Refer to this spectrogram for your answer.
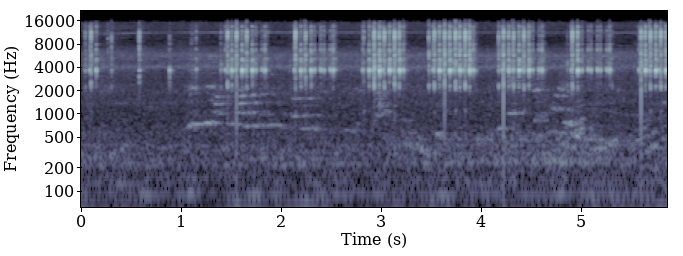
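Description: Sharp, dry clicks in short repeating bursts roughly every two-thirds of a second over a quiet hiss; the hard drive is clicking.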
